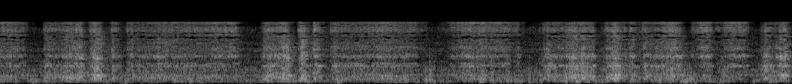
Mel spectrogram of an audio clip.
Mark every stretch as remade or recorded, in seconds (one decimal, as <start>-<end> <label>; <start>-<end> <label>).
0.0-7.9 recorded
